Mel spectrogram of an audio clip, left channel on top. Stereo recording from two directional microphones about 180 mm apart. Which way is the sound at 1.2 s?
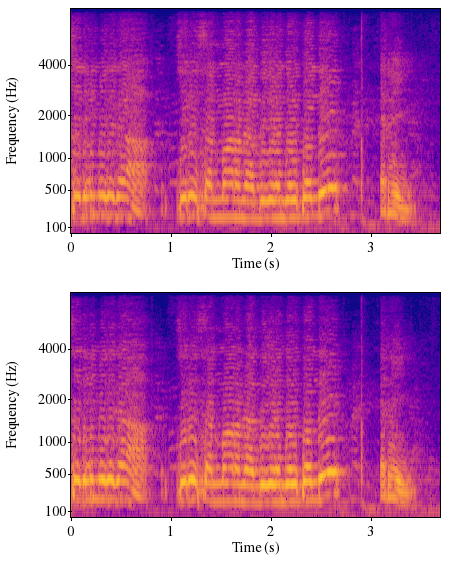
15° right (ahead or behind).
